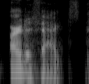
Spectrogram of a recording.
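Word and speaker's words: RTFKT: check it out more that's artifact spelled the hipster way without any vowels it's capital r t f k t yeah you might i remember some people were like okay how do you say this it's like artifact okay so yeah um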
